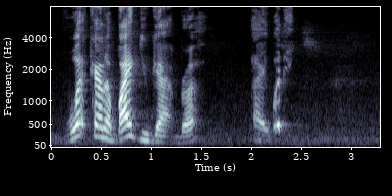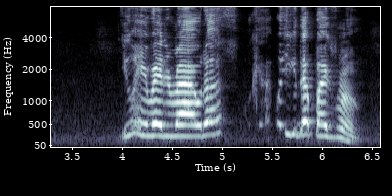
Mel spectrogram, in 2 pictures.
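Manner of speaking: derisive laughing. Retelling how group riders laugh at a newcomer's bike: imitating people laughing at someone. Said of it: "people are laughing at you like".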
